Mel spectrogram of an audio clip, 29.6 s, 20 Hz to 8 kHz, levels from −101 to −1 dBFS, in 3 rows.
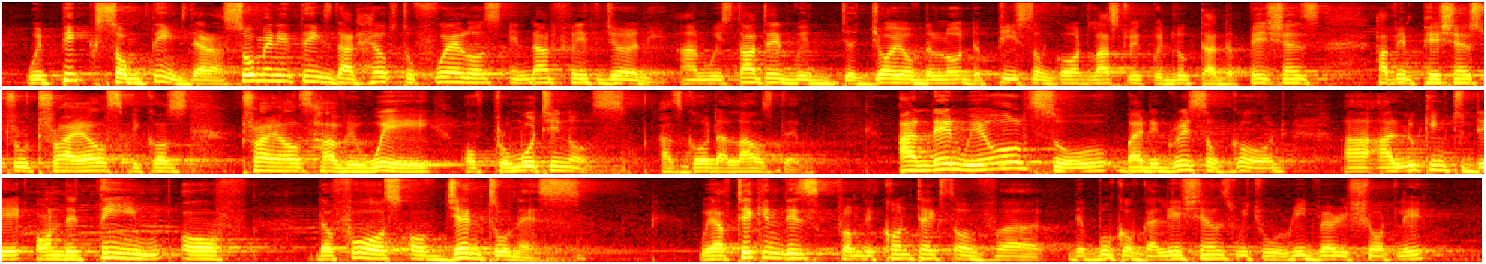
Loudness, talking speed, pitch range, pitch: -21 LUFS, 190 wpm, 130-150 Hz, 135 Hz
